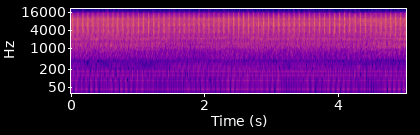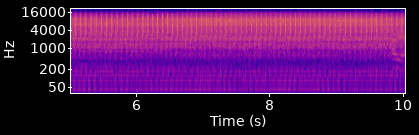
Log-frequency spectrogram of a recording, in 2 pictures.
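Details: VW Golf 2 with carburettor, cold start while warming up: fast, uneven light clatter over the cold idle, about three ticks a second; owner rules out injectors and suspects the tappets; unconfirmed.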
